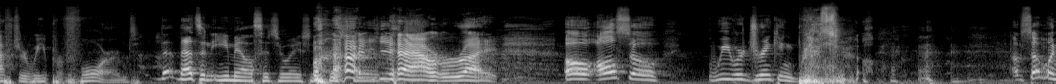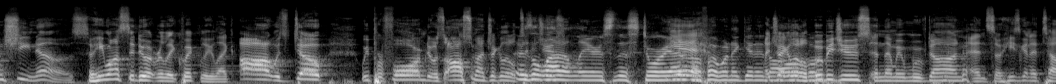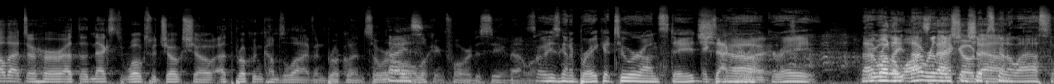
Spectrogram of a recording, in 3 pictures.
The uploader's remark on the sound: This episode was recorded live at the Summerdance Festival.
